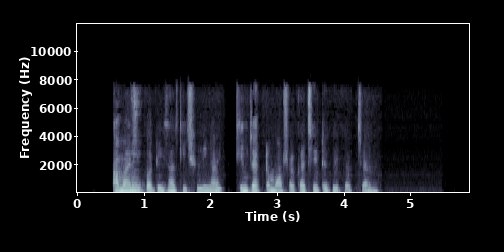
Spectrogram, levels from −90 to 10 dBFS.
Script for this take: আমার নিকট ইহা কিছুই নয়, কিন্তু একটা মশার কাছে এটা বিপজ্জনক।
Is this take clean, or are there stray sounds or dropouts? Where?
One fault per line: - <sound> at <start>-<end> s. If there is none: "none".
none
